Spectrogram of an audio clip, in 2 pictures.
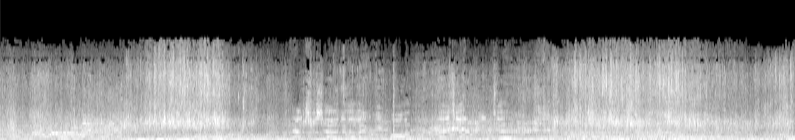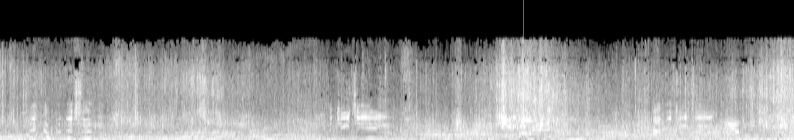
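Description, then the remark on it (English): Race cars roar by at the start of a race, coming over a hill beneath a bridge, with overlapping engine whines that rise and fall in pitch, while a loud standing crowd cheers and shouts throughout, keeping the noise dense and steady for the whole stretch. “That'll be the first glimpse I get of the car.”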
